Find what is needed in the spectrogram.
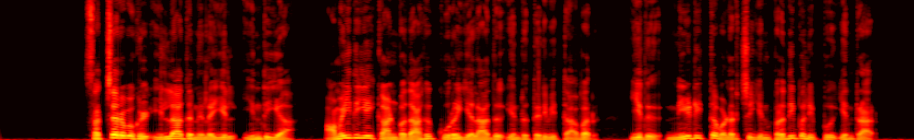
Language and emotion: Tamil, neutral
